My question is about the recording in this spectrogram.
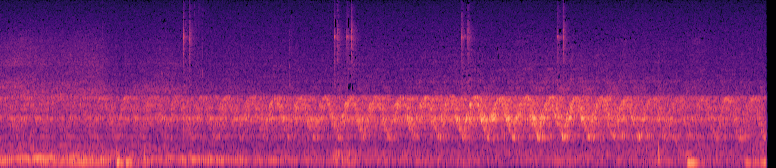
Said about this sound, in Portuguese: Deixa eu passar a ambulância do coronavírus aqui.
